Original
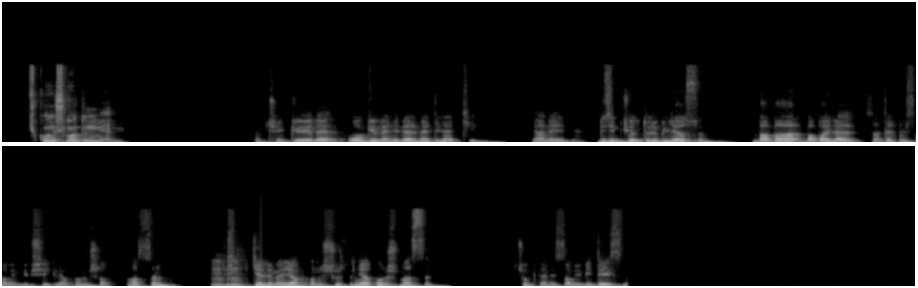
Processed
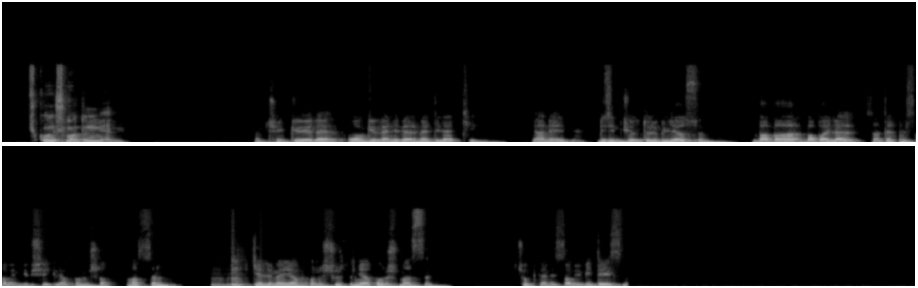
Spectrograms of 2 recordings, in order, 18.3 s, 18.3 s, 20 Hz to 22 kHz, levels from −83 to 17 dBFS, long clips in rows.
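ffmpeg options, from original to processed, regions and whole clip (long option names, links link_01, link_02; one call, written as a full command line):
ffmpeg -i in.wav -filter_complex "[0:a]asettb=1/sr,asplit=3[link_01][link_02][link_03];[link_01]atrim=end=10.814[link_04];[link_02]atrim=start=10.81:end=11.44,asetpts=PTS-STARTPTS,afade=type=in:duration=0.004:curve=qsin,afade=type=out:start_time=0.626:duration=0.004:curve=qsin,lowpass=1100,acompressor=threshold=-37dB:ratio=4:attack=3.2:release=140:knee=1:detection=peak[link_05];[link_03]atrim=start=11.436[link_06];[link_04][link_05]acrossfade=duration=0.004:curve1=hsin:curve2=qsin[link_07];[link_07][link_06]acrossfade=duration=0.004:curve1=qsin:curve2=hsin,tiltshelf=frequency=1200:gain=4.5,alimiter=limit=-12dB:level=0:latency=1:release=111,volume=1.5dB" out.wav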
